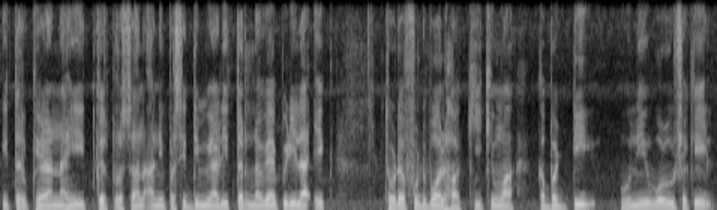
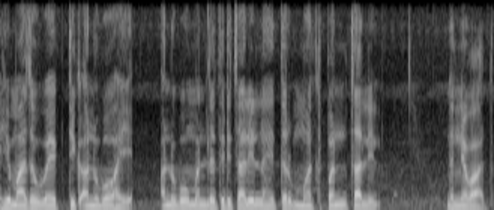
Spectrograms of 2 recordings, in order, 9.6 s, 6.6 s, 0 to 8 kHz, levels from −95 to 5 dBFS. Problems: constant background noise, background conversations at intervals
